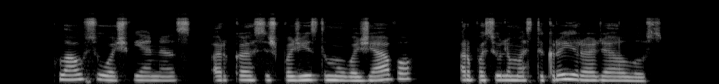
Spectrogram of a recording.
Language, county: Lithuanian, Kaunas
